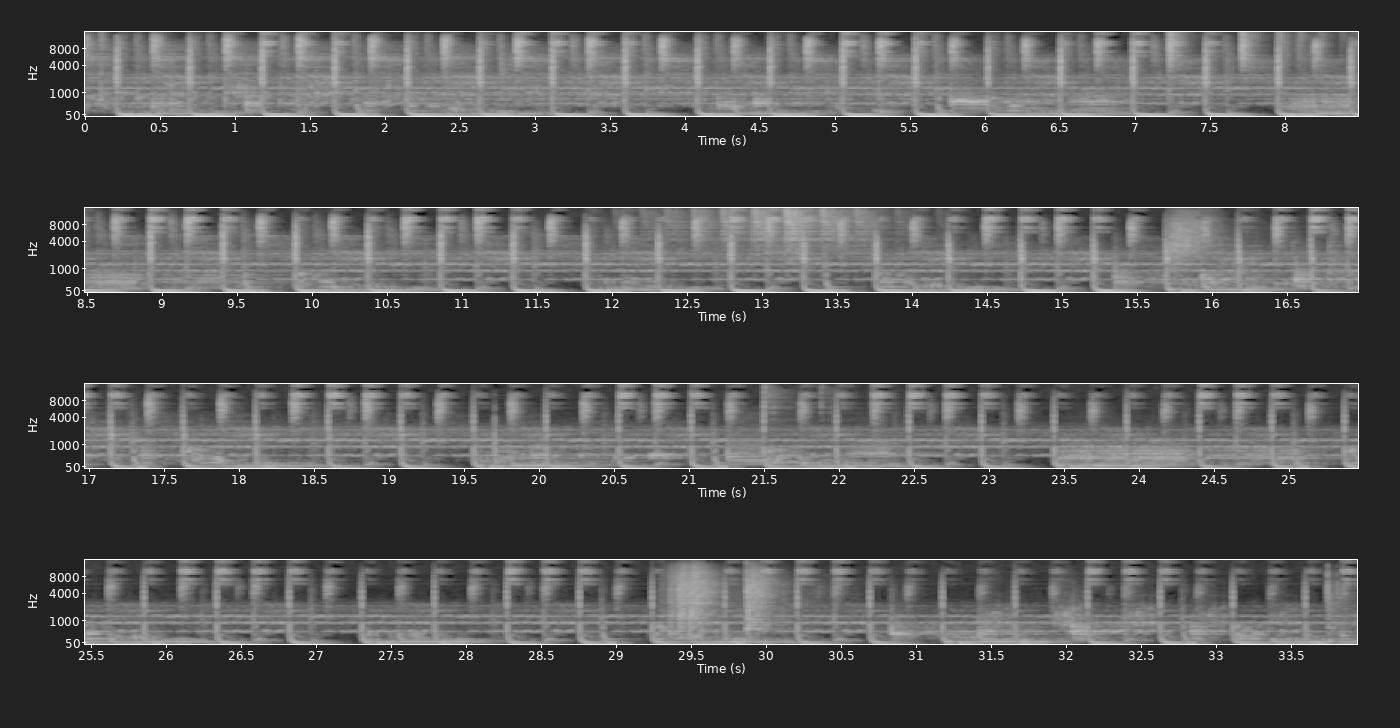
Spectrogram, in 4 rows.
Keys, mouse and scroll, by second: 0.1-2.2 middle drag, 1.4 a, 2.0 right click, 2.6 middle click, 3.3 Tab, 6.7-9.3 middle drag, 10.3-12.7 middle drag, 11.6 a, 12.1 w, 14.8 Tab, 15.2-17.5 middle drag, 17.7 middle click, 20.0-21.1 right drag, 21.1 Tab, 23.3 a, 24.7-26.5 drag, 25.4 z, 26.9 b, 29.4 middle click, 29.8 z, 32.9 Delete.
